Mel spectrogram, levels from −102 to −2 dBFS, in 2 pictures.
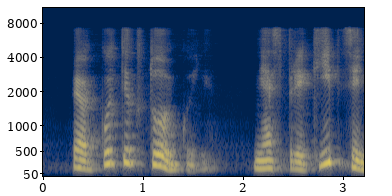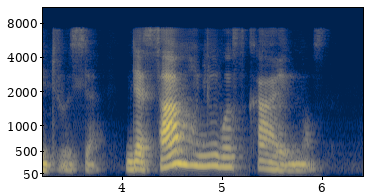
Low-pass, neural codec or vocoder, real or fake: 7.2 kHz; codec, 16 kHz, 0.7 kbps, FocalCodec; fake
